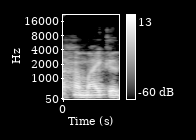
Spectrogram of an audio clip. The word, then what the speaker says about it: jamaica: and I think a hamica drink nice which I don't know exactly what fruit that is I know it's called Jamaica it's delicious yeah it spelled like Jamaica it's it's fantastic Orchard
